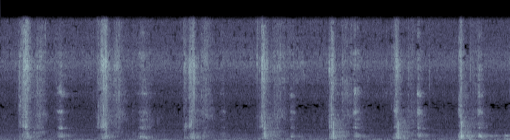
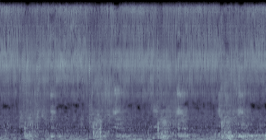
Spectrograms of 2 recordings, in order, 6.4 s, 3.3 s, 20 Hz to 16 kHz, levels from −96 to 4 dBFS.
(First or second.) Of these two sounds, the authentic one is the first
